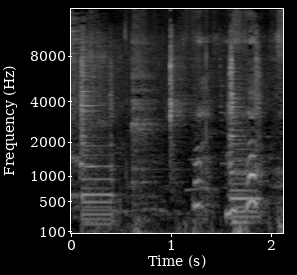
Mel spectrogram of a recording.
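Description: Background music of plucked acoustic guitar notes.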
